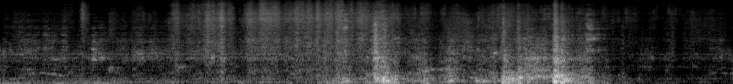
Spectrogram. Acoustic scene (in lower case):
kitchen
